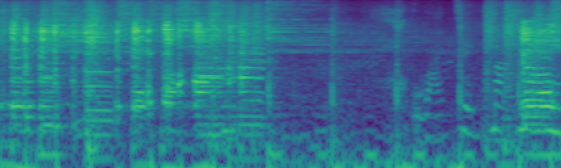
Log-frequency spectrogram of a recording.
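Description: Live band music with saxophone, electric guitar and drum kit. About two seconds in, the cymbals drop out for a sparser break, and the full band comes back in near the end.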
